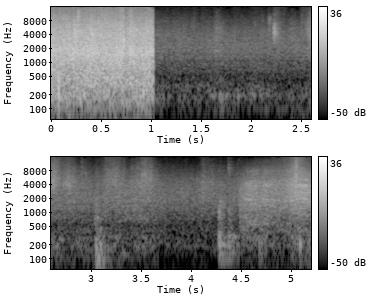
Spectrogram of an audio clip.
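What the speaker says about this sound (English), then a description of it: "Outside is raining, so we cannot work outside." Rain falling outside on an off-grid farm, a loud dense hiss at first that drops to a faint steady patter with scattered drips.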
